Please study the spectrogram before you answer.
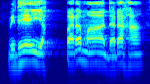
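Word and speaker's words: विधेयः परमादरः: विधेय के आगे विसर्ग है और उसके आगे प है, तो ये उपधमानीय है, धमान करना है, फूंकना है। क्योंकि पप ब म ये जो है ये ओष्ठ्य वर्ण है, तो उसमें फूंकना होता है।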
